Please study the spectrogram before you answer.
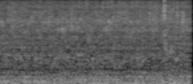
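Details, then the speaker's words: Plumbing after replacing leaky strainer and pipes, hot water tank bypassed, pressure pump system: faucet water spits and gurgles in irregular bursts; air still in the hot water line, faucet sputtering. "I guess there's some air in the hot water line still."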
